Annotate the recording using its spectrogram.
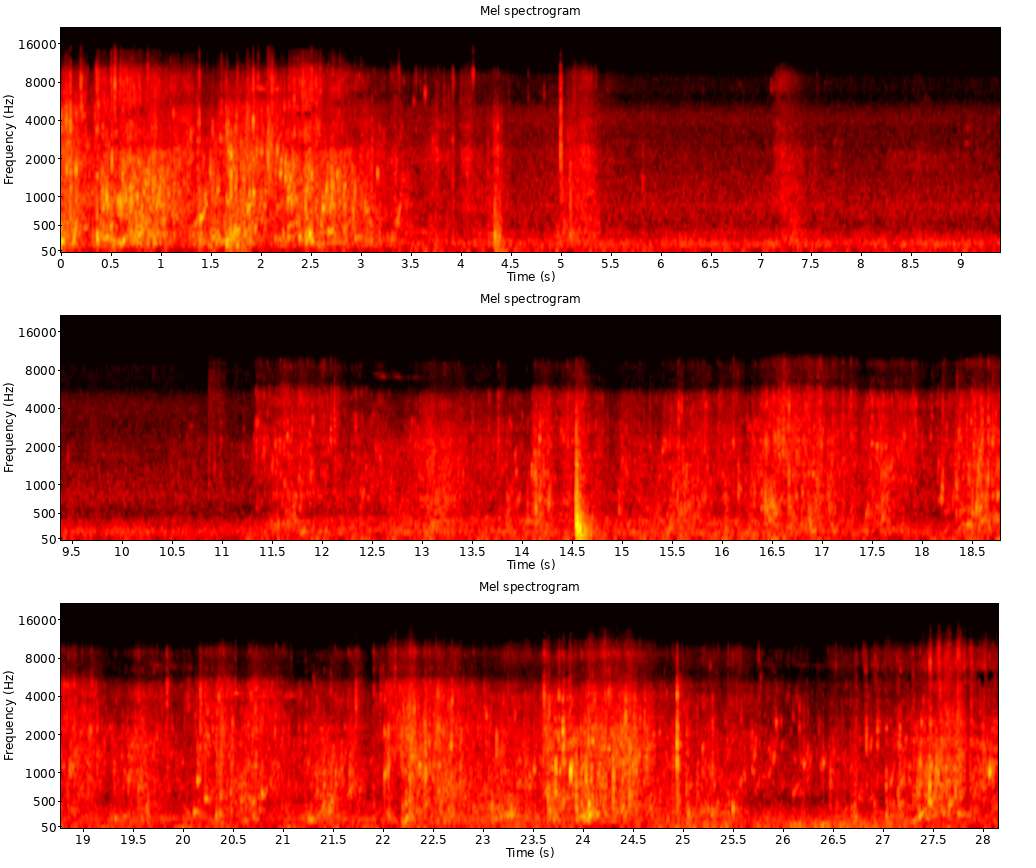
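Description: Kayak paddle strokes dipping and splashing in calm river water: close and loud at first, then a quiet spell, then regular strokes growing louder as the kayak paddles up and past. One sharp knock sounds about halfway through.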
